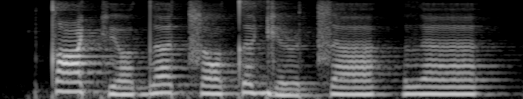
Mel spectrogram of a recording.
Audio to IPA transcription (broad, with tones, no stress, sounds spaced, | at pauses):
tˤ ɛ˥ e̯ kʲ ɔ˩ d̪ ɐ˥ t͡s ɔ˧ t̪ ə˥ ɡʲ ə˩ ɹ t͡s ɐ˧ | ð ɜ˧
